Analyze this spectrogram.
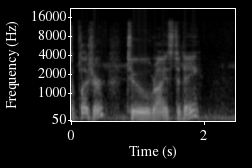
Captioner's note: speaking in French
